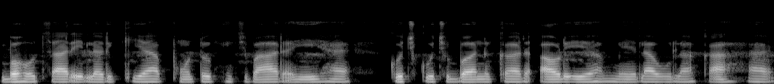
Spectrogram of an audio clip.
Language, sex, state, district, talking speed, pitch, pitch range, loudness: Hindi, female, Bihar, West Champaran, 115 wpm, 125 Hz, 120-125 Hz, -22 LUFS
